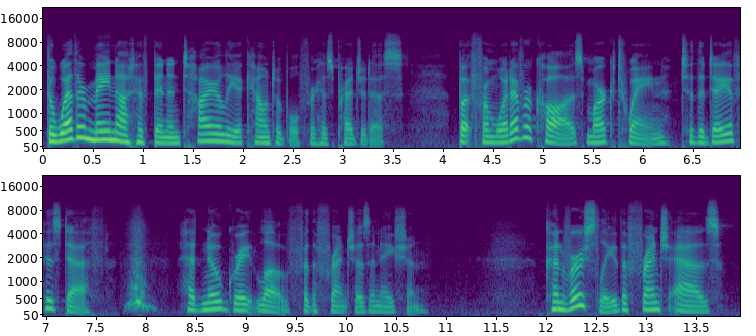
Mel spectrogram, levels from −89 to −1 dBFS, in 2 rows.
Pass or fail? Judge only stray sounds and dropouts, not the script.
fail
